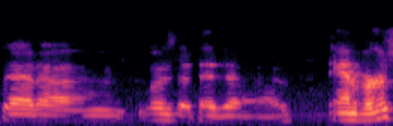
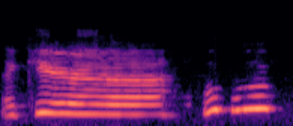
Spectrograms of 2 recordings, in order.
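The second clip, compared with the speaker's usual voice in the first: higher, drawn-out "Akira" then whoop; cheering a viewer; hype shout-out; 9 semitones higher, slower than usual. Real, not acted. Greeting Akira in the chat, higher stretched hype call.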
